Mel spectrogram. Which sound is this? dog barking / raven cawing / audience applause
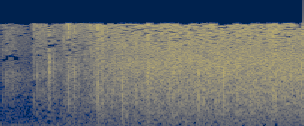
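audience applause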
